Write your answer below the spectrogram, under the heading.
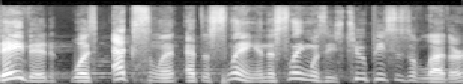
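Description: Projecting a raised voice, a man talks with a bright, sharp tone. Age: 30s. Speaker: pastor. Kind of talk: sermon. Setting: church. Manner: halting.

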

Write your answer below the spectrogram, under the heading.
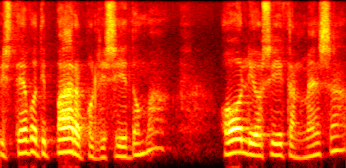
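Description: High pitch from a man, with ordinary rise and fall. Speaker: psychiatrist, former student protester. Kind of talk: interview testimony.

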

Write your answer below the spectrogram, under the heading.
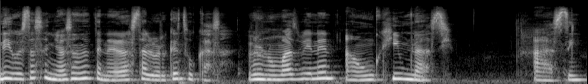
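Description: Speaking at a moderate pace, a woman with an ordinary speaking voice has a fairly high pitch and fairly even intonation. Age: 30s. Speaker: podcast co-host. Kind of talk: casual chat.

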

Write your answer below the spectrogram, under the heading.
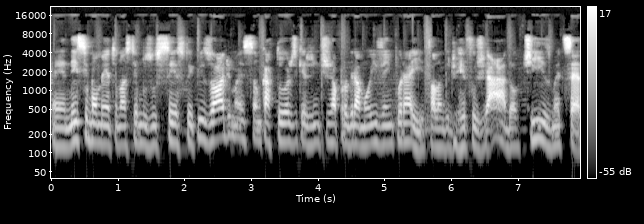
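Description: Pitched fairly high, a man with an unremarkable speaking voice keeps a moderate pace and shows ordinary pitch variation. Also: hardly any pauses. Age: 60s. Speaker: psychologist and consultant. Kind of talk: casual chat.

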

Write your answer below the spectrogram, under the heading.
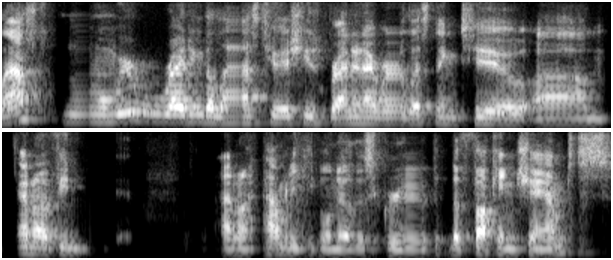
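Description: The pace is fairly quick and the intonation lively. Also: man. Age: 30s. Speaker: comic book writer. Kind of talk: casual interview.

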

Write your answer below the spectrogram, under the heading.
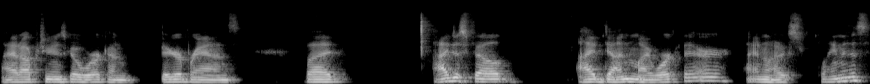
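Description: At a moderate pace, a man with an American accent and a medium pitch speaks with ordinary pitch variation, very even loudness, and long, frequent pauses. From US West Coast (California Central Valley). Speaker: candy company founder. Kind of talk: interview.

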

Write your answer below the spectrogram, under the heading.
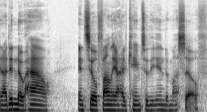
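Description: A man at a moderate pace and medium pitch, on a very clean recording with a silent background. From Southwest Virginia, Appalachian mountains. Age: 20s. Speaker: guest, realtor and outdoor ministry coordinator. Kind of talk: casual interview chat, sharing personal testimony.

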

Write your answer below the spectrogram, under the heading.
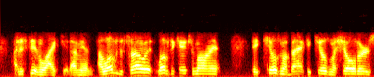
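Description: In an American accent, a man with an ordinary speaking voice and medium pitch talks at a fairly quick pace. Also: ordinary pitch variation. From Colorado (from age 8), born Northern Virginia. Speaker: professional bass angler and fishing guide. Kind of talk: interview.

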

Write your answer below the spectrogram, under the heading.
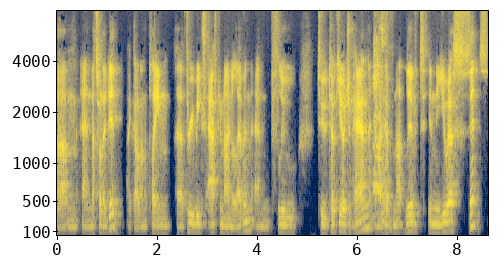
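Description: A very deep, low-pitched man with an American accent, bright and sharp in tone, ordinary pitch variation, on a very clean recording with a silent background. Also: moderate pace. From US suburbs. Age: 50s. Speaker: life coach and former lawyer. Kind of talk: casual interview conversation.

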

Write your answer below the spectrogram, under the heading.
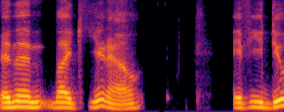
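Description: The speaker is a man with a medium pitch. His pace is very slow. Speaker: podcast host. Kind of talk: casual interview chat.

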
